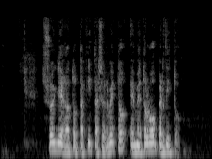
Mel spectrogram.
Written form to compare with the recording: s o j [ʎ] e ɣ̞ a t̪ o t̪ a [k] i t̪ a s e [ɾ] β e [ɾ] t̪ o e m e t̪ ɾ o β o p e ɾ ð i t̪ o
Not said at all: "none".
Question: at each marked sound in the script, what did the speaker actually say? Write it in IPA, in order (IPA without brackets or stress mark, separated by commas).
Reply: ʎ, k, ɾ, none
